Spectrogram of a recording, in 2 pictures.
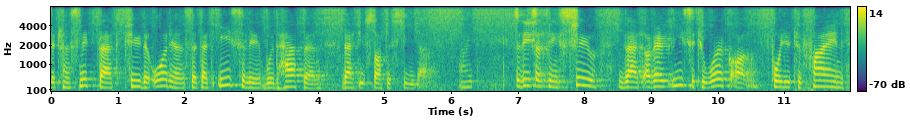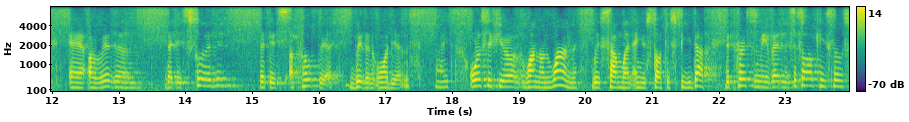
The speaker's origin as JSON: {"language": "English", "country": "Sweden", "second_language": "English", "said": "I'm from Sweden, this English thing sometimes"}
